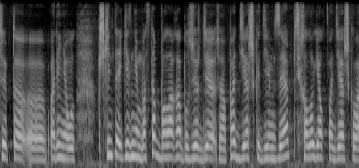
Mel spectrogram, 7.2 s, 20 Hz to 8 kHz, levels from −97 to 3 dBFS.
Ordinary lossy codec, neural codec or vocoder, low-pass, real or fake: none; none; 7.2 kHz; real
